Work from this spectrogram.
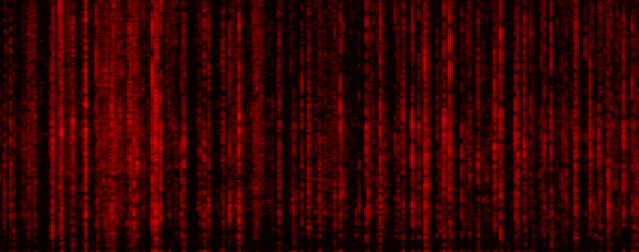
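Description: Long nails scratch and tap the crinkled walls of an empty, hollow, clear ridged plastic water bottle held close to the mic. The result is a rapid, irregular run of short, dry clicks and scrapes with a heavy low thump and a thin crinkly edge. Each sound dies away almost instantly.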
